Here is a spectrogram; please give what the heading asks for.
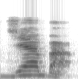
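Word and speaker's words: Jabbok: So it's pronounced Jabok.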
